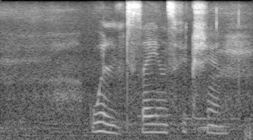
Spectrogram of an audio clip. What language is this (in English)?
Xhosa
